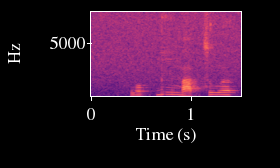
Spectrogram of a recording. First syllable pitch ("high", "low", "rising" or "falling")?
low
